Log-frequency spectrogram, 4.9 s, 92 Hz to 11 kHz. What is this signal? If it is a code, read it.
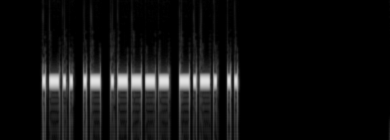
Morse code, heard as a keyed tone, about 28 wpm, 700 Hz. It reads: LA1CI
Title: DXCC-100 Call Signs - 5 Characters - 28wpm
